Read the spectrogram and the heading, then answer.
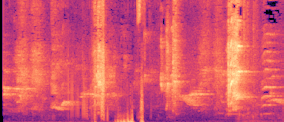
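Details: African grey parrots being paired for breeding: short whistled notes with harsh squawks, plus a few low thumps near the middle that may be flapping.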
